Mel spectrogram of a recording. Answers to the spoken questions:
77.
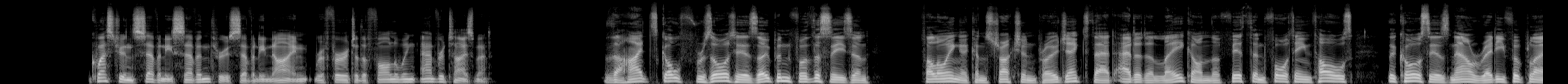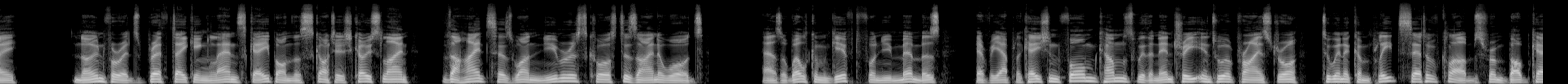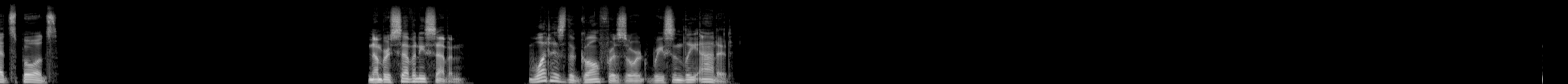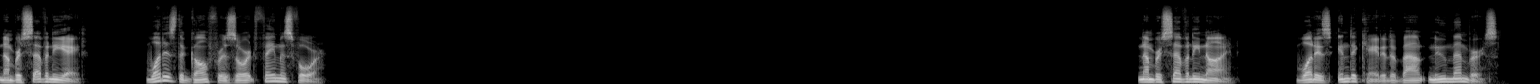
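A lake
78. Its breathtaking landscape on the Scottish coastline
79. They are entered into a prize draw for golf clubs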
